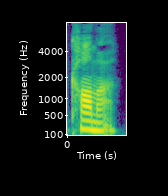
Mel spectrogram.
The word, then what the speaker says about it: Kamala: name at their Direction one side of the Arena shouted comma and the other law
